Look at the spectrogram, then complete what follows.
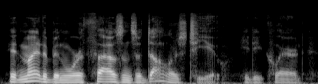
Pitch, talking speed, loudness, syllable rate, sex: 100 Hz, 225 wpm, -18 LUFS, 5.6 syllables/s, male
